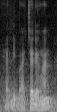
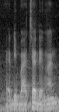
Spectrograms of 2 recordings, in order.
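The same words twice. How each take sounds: Both takes have the same delivery.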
